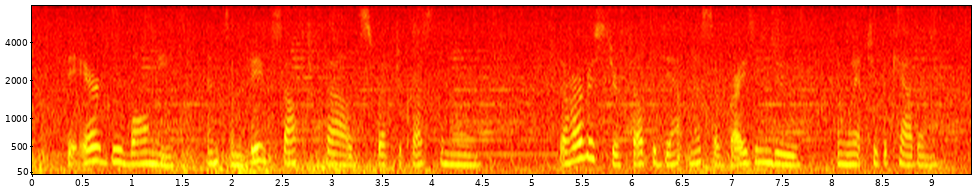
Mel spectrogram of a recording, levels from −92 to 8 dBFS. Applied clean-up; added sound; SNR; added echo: none; Rain; 5 dB; none.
